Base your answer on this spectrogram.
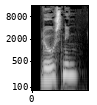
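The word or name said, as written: LÅSNING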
